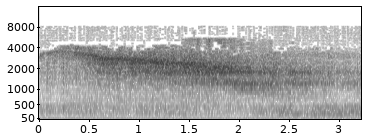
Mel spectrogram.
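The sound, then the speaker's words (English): Spaceship rocket firing in a radio drama sound effect: a sustained rushing roar that swells quickly and holds steady, with a hissing upper layer that sinks slightly in pitch. “If you pull away fast, you can take Krexor off guard. Okay, Happy, fire rocket.”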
